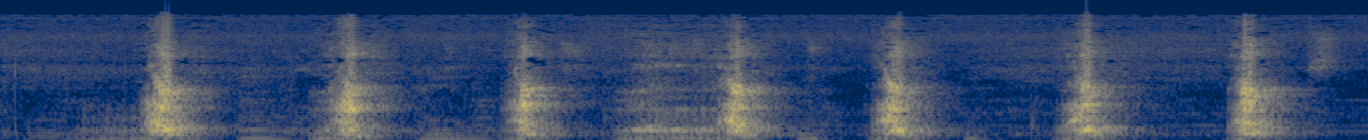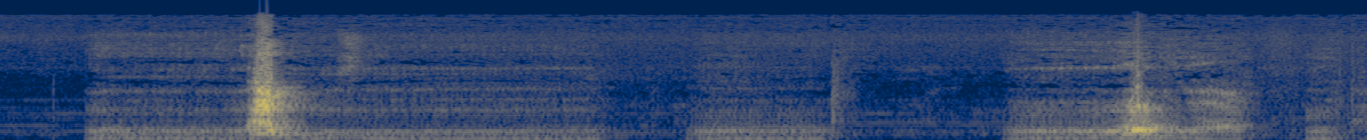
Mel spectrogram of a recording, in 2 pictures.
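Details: Dogue de Bordeaux described as sounding like a bear: a run of deep, booming barks roughly every half second, then long low rumbling growls broken by further heavy barks.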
